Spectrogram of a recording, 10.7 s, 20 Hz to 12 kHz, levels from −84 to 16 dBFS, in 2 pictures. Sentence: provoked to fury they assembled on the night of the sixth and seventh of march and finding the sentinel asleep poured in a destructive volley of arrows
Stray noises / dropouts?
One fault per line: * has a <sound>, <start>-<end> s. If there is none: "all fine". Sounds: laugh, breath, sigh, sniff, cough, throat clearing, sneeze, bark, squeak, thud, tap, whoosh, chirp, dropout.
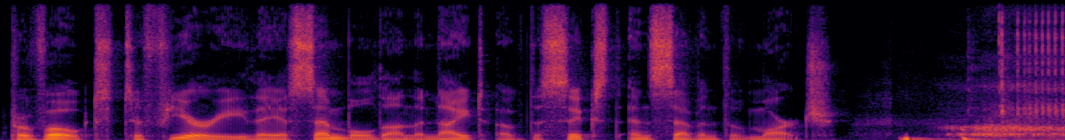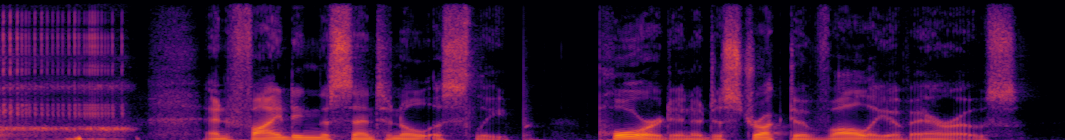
* has a breath, 4.5-6.0 s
